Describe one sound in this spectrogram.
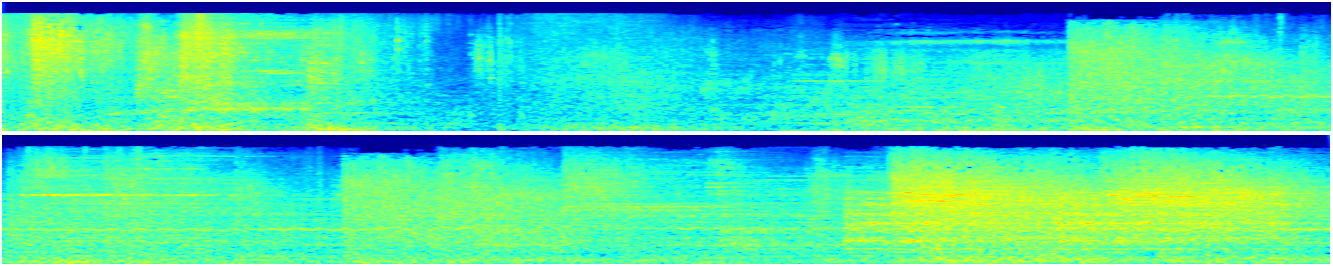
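Game magic blasts roar and crackle.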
